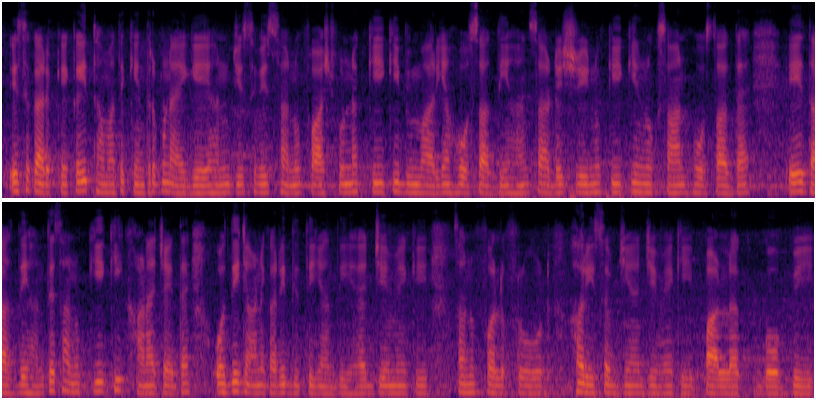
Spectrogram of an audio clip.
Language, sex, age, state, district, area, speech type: Punjabi, male, 30-45, Punjab, Amritsar, urban, spontaneous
